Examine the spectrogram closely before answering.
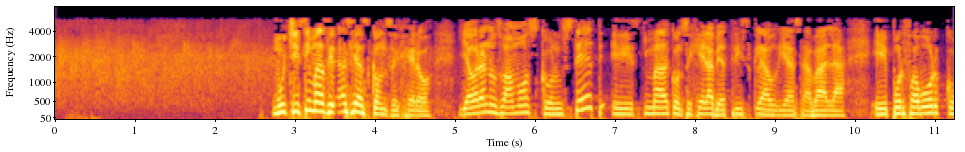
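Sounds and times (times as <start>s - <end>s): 
audience applause: 0.0s - 3.4s
speech: 2.6s - 11.2s.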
